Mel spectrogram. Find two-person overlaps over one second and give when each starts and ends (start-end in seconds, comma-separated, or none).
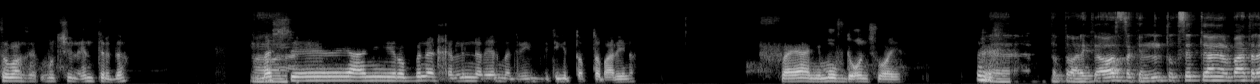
none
